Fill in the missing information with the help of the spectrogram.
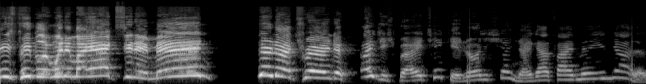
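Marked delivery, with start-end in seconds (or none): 3.6-6.5 hushed, soft put-on voice, dropped low. Imitating a lottery winner who got rich by accident: Adam Sandler voice. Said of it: "I turned kinda Adam Sandler during that".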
